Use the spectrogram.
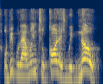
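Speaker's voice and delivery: ordinary talk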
